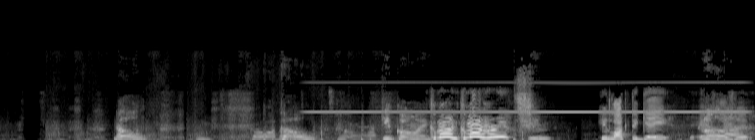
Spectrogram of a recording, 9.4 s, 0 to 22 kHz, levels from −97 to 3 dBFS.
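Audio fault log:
3.71–9.45 s: feedback whistle, a thin 4.5 kHz tone that slowly swells and fades, sitting well under the sound, likely a speaker-to-mic loop hovering right at the feedback point.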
